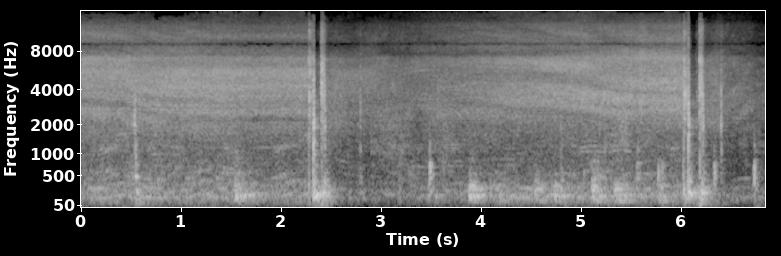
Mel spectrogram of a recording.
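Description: Pneumatic pin nailer firing twice, two sharp shots about two seconds in and again near the end, driving pins into a cabinet face frame. A steady air hiss runs underneath, with a few small knocks from handling.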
